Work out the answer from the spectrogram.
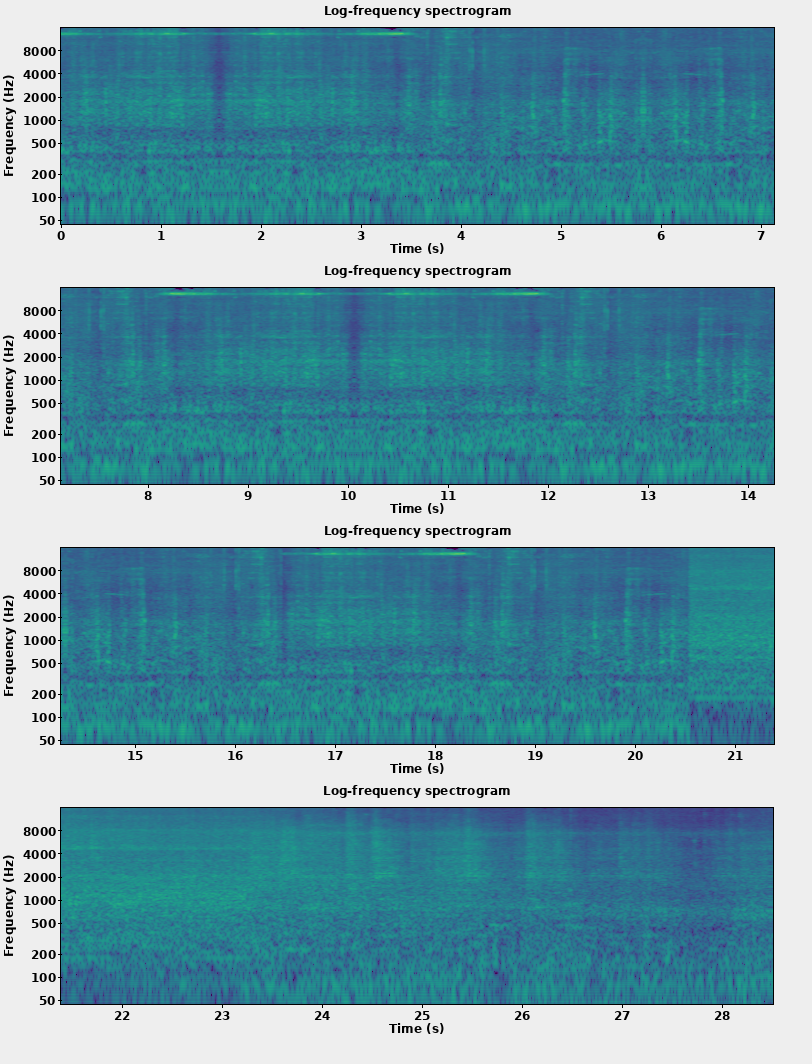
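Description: Diesel passenger train running on the rails, heard from aboard: a steady rumble with wheel clatter and a thin high whine that comes and goes three times. About twenty seconds in, the sound changes abruptly to a different steady rumble.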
